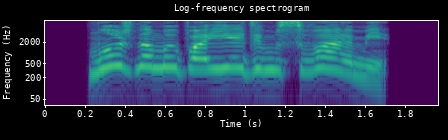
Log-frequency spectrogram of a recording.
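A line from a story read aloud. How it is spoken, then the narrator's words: Shouting. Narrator (Russian): Немо крикнул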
